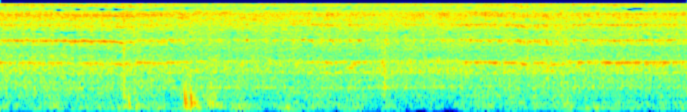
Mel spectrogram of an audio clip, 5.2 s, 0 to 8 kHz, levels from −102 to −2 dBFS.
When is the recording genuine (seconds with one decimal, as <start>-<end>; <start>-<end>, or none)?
0.0-1.2; 4.3-5.2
